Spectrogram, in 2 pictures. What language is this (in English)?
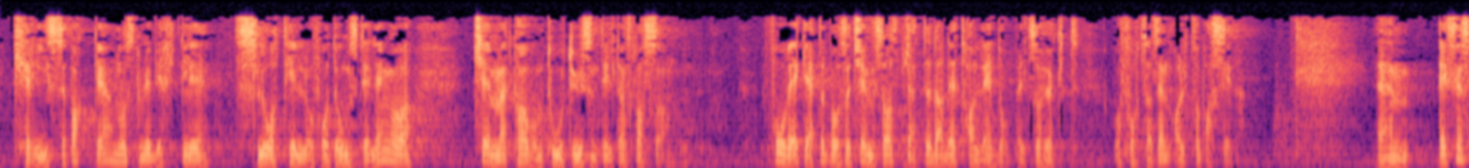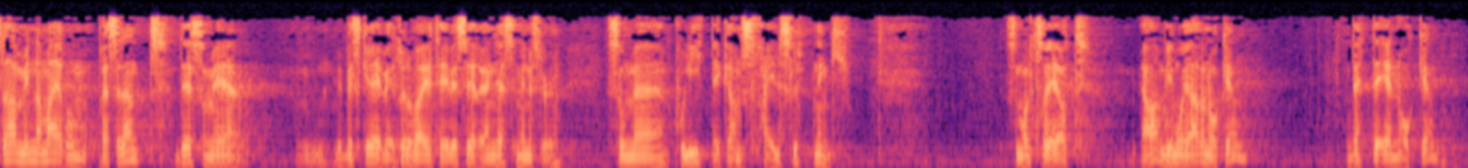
Norwegian Nynorsk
